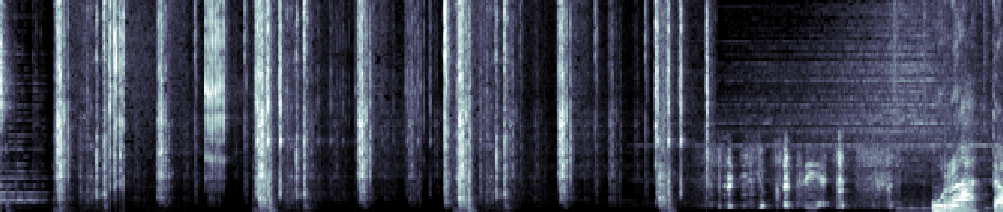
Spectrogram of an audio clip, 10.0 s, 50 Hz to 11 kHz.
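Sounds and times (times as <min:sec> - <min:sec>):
mechanical clicks and clacks: 0:00.5 - 0:07.0.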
